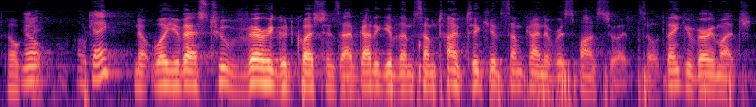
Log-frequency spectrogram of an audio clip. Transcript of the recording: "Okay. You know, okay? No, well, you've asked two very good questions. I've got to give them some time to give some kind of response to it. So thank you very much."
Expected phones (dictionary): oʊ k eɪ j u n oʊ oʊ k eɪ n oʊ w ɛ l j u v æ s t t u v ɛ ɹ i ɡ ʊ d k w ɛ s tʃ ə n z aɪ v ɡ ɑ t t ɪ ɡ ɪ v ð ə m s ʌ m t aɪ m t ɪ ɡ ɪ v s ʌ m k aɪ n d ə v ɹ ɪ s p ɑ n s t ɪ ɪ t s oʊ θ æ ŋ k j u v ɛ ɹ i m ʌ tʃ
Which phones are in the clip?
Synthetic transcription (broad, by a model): oʊ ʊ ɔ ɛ oʊ k eɪ n oʊ w ɛ l j u v æ s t t u v ɛ ɹ i ɡ ʊ d k w ɛ s tʃ ə n z aɪ v ɡ ɑ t t ɪ ɡ ɪ v ð ə m s ʌ m t aɪ m t ɪ ɡ ɪ v s ʌ m k aɪ n d ə v ɹ ɪ s p ɑ n s t ɪ ɪ t s oʊ θ æ ŋ k j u v ɛ ɹ i m ʌ tʃ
